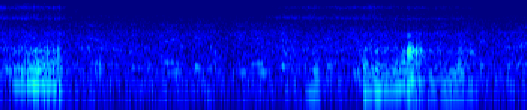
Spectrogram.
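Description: A dog snores with low rattling breaths and some soft vocal tones in a quiet room.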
